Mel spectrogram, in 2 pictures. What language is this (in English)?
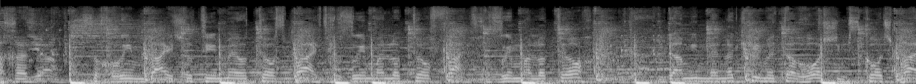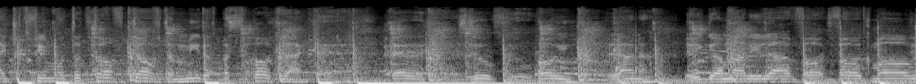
Hebrew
